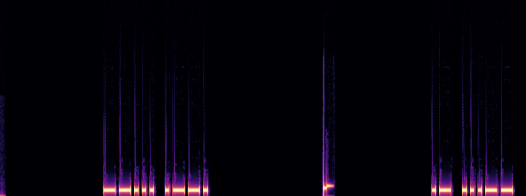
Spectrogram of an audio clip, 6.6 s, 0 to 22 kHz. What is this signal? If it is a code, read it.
Morse code, heard as a keyed tone, about 25 wpm, 700 Hz. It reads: 7P A3
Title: Single-Letter Single-Number 25wpm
